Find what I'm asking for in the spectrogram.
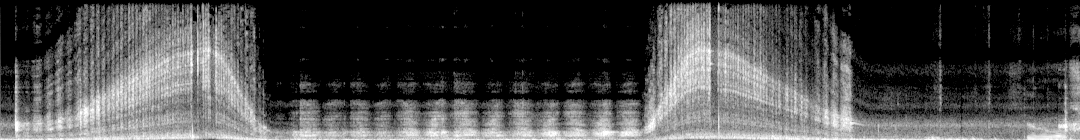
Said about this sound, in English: Then I'm going to go for these contact points with the file.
